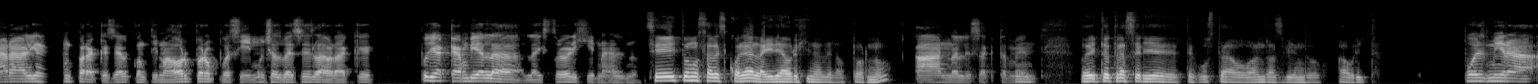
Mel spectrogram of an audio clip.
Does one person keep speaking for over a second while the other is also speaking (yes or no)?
no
